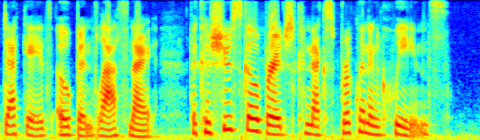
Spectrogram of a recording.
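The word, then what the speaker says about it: Kościuszko: say Kosciusko you're wrong the only correct way to say the word is Kosciusko so repeat after me they cause shoes great the Kosciusko bridge is named after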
